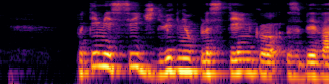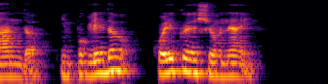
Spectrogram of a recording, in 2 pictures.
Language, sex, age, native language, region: Slovenian, male, 18-29, Slovenian, Gorenjska region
